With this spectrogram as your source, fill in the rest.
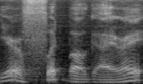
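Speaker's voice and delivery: brief, short, soft-spoken and hushed. Retelling what a man said after walking away and turning back around: short, soft voice. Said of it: "he said it in that short, soft voice".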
